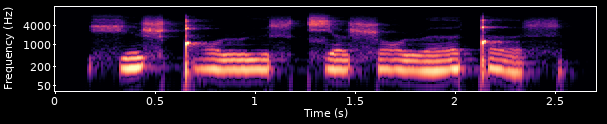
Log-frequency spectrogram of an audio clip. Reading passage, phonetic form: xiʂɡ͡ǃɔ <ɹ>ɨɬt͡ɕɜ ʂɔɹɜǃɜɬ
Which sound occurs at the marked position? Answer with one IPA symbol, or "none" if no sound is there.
ɹ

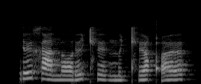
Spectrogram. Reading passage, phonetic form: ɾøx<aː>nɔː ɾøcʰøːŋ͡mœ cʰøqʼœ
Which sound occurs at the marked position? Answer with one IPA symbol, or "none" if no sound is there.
aː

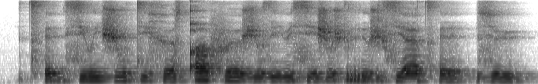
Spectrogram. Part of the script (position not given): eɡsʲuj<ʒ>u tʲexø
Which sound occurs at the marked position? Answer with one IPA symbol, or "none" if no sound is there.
ʒ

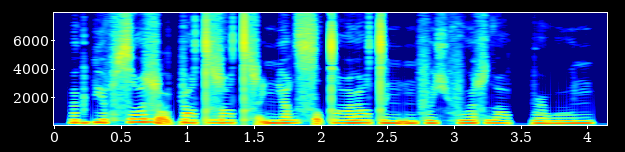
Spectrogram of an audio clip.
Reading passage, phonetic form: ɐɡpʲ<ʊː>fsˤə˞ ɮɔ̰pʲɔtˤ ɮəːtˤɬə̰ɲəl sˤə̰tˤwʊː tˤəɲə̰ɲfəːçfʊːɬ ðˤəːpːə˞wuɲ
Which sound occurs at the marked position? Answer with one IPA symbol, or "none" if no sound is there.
əː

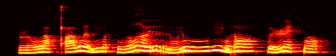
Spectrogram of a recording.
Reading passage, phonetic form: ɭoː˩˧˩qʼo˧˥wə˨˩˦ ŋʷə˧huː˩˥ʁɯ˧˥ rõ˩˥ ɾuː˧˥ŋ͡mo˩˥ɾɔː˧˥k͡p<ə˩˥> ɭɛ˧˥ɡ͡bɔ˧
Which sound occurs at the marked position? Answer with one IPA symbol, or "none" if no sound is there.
ɯ˩˥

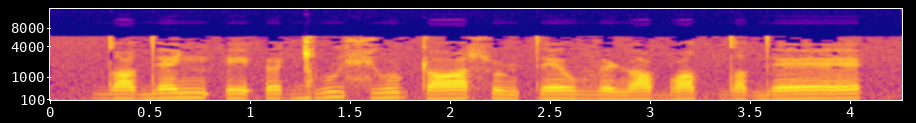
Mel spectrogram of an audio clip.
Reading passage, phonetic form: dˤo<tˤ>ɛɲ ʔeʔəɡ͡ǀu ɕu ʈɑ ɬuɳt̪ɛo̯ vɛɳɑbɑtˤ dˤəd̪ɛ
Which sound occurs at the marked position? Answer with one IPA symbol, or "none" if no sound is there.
d̪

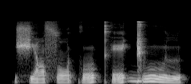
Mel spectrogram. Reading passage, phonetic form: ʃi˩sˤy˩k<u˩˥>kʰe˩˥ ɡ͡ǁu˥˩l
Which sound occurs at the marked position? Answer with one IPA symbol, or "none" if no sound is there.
o˩˥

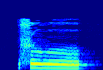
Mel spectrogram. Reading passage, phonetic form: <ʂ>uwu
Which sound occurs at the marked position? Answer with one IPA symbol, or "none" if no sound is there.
ʂ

